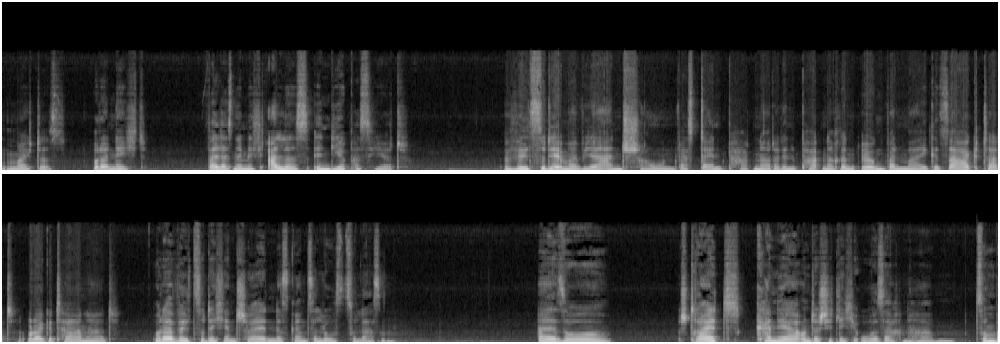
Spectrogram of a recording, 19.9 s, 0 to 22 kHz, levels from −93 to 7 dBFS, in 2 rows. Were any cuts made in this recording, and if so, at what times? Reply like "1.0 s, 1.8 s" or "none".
15.2 s, 17.4 s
